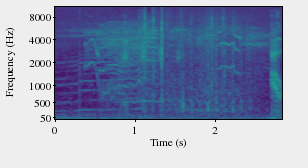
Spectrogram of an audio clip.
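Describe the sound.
A magpie flaps its wings as it flies off: a few soft wing beats, then a louder burst of flapping near the end, with whistling bird-like calls over a steady background.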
